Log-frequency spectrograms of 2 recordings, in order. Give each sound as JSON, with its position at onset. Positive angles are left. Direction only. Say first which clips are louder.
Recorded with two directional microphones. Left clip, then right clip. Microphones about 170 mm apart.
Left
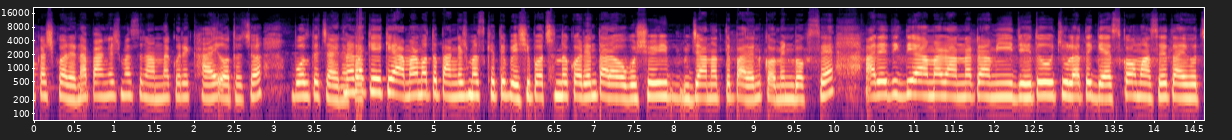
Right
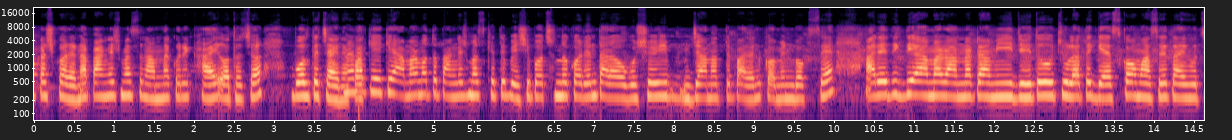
{"t": 0.1, "sound": "speech", "louder": "left 12 dB", "side_deg": 35}
{"t": 3.9, "sound": "a woman's voice", "louder": "left 12 dB", "side_deg": 45}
